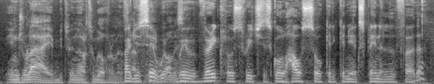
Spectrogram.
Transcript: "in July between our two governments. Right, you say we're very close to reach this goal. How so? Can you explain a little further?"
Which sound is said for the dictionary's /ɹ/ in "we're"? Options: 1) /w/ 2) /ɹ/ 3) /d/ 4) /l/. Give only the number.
1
